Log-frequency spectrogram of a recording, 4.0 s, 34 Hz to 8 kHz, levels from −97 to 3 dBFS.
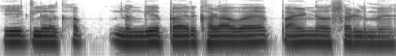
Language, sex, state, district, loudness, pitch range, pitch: Hindi, male, Uttar Pradesh, Lucknow, -16 LUFS, 125-130 Hz, 125 Hz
